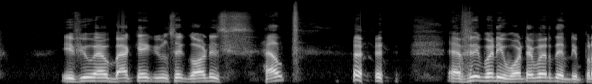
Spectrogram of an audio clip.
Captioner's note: laughs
